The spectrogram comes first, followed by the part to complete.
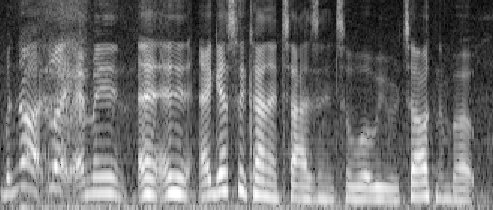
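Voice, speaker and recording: High-voiced easygoing Caribbean man. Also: expressive, fairly quick, slight background noise. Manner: easygoing, laughs often, storytelling. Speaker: podcast co-host. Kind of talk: casual chat.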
